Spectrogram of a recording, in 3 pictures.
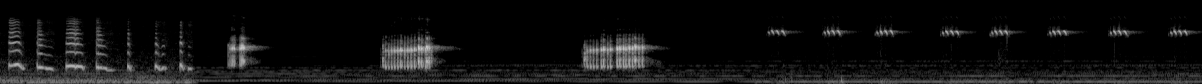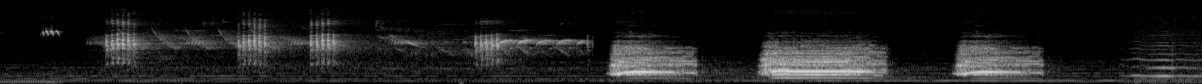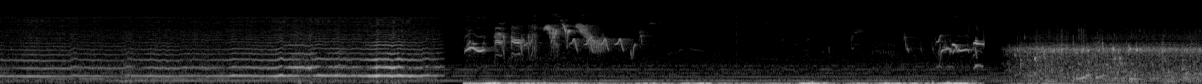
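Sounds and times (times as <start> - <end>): frog croaking: 1.3 - 2.7, 3.8 - 4.6, 5.8 - 6.7, 7.7 - 13.6
grasshopper chirping: 7.7 - 13.6
loud low animal call: 21.6 - 22.5.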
